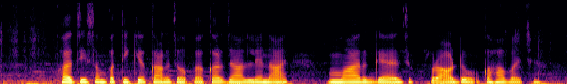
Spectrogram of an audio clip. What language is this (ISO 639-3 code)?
mai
